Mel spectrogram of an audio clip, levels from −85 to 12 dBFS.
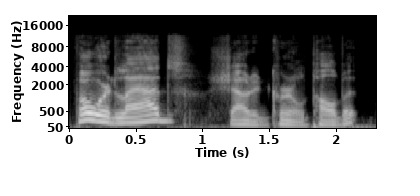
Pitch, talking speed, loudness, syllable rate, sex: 130 Hz, 130 wpm, -17 LUFS, 5.0 syllables/s, male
